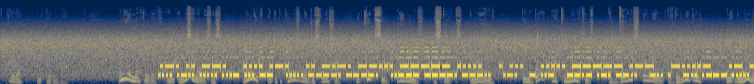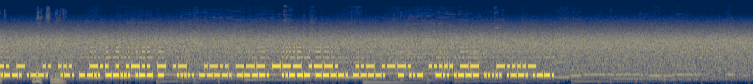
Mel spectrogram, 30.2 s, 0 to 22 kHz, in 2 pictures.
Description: Morse code, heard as two keyed tones. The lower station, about 32 wpm, 440 Hz: HL5VSM 599 298 R TU QRZ DE DJ5PP RZ7WT 599 299 TU DJ5PP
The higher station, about 23 wpm, 870 Hz: RIG HR IC705 ES 50W - ANT IS DELTA LOOP UP 5M -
